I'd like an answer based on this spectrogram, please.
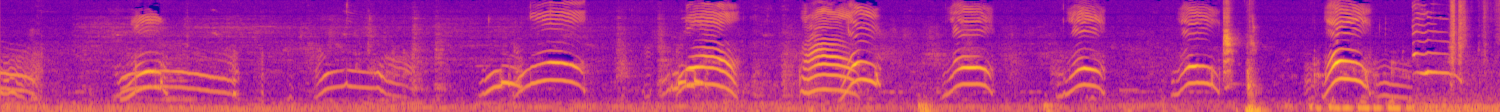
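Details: Domestic cats and kittens meowing: a steady run of arched, rising-then-falling meows, roughly one every second, some short and bright, others longer and drawn out, over a low background hum.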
